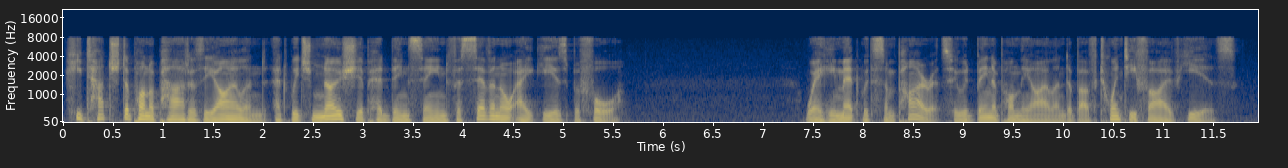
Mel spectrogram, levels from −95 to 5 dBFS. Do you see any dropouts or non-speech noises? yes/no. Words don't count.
no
